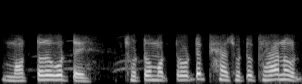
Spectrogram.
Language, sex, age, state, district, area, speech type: Odia, male, 18-30, Odisha, Jagatsinghpur, rural, conversation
